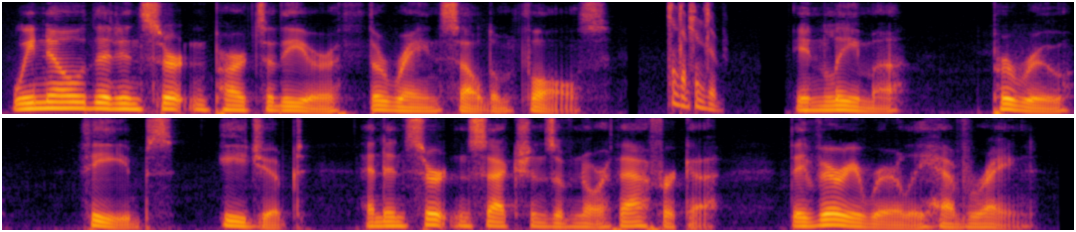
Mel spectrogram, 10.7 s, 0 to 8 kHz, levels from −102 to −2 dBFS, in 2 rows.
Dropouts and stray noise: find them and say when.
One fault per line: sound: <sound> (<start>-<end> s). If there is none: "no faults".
sound: chirp (3.3-3.6 s)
